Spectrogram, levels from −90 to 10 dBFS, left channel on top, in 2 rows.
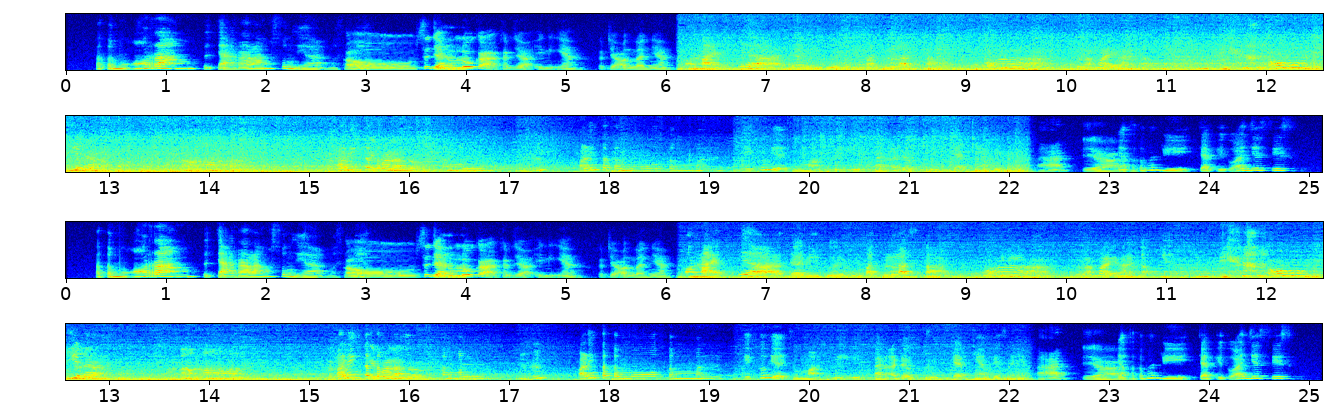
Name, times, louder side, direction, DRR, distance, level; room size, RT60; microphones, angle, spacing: voice 1, 0.4-3.0 3.7-4.0 6.2-8.8 9.3-9.6 10.4-12.0 12.6-13.0 13.7-14.4 15.3-16.0 16.3-16.8 17.1-17.4 17.7-22.6 23.1-24.9, right 1 dB, 40° right, 4 dB, 0.6 m, -24 dB
voice 2, 2.8-6.0 9.1-10.7 12.0-13.0 13.6-14.4 15.2-16.3 22.7-23.3, left 1 dB, ahead, -1 dB, 1.0 m, -24 dB
sound 1, 6.1-22.2, left 2 dB, 85° left, 0.6 m, -26 dB
4.6 x 4.5 x 2.4 m, 0.31 s
head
